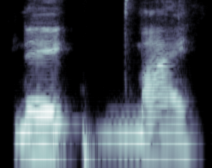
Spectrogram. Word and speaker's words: Nahmias: of food Ford Rick nay my welcome all three syllables all three syllables all three syllables nayas you got it in there I know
